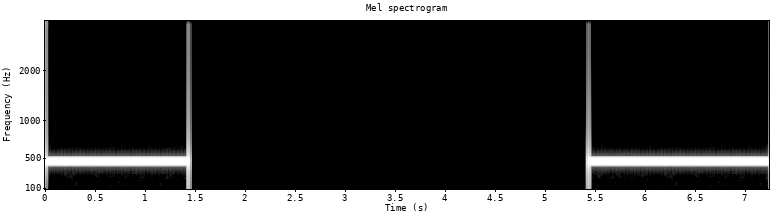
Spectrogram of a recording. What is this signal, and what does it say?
Ringback tone (North America), 440 + 480 Hz.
